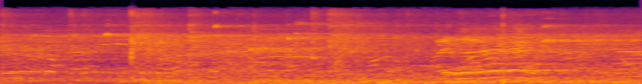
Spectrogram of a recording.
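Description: Busy badminton hall: many indistinct voices overlapping and echoing in the large gym, with scattered sharp knocks from rackets striking shuttlecocks and feet on the court floor.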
